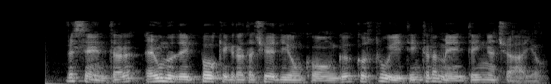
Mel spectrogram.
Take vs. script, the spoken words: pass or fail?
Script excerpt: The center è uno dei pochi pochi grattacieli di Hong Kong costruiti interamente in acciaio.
fail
